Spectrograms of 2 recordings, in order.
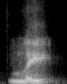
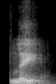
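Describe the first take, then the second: No difference in how they are said.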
